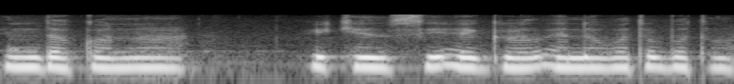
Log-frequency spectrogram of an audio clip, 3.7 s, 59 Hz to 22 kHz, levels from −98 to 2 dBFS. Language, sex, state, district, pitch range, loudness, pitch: English, female, Nagaland, Kohima, 185-195 Hz, -14 LUFS, 190 Hz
